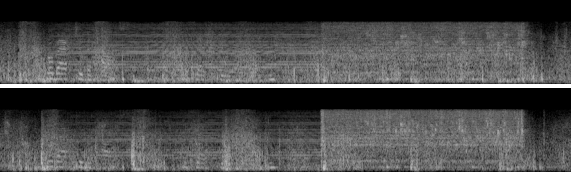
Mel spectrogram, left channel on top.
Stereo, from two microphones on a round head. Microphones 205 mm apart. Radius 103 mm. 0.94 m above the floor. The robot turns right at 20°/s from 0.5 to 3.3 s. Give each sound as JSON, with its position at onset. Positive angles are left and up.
{"t": 0.5, "sound": "a woman speaking", "side_deg": 55, "distance_m": 0.7}
{"t": 3.2, "sound": "a running tap", "side_deg": -65, "distance_m": 0.9}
